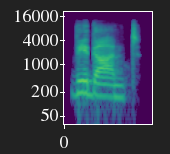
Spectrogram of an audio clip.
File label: "Vedanta", Indian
